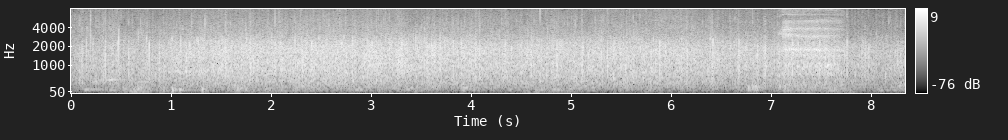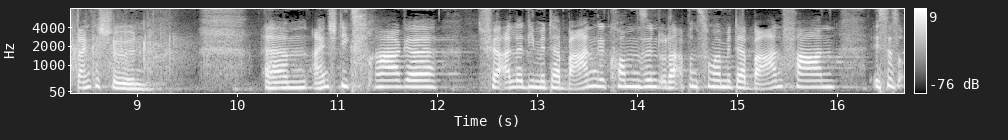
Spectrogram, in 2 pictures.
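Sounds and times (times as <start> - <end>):
applause: 0.0 - 9.8
speech: 8.4 - 9.3, 10.3 - 16.6.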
